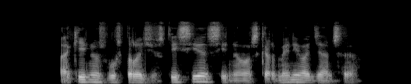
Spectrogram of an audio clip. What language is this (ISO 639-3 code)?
cat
